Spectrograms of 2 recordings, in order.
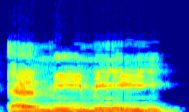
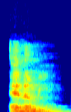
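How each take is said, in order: First: The unstressed vowel is long and full. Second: The unstressed vowel is reduced to schwa. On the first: The speaker calls it wrong. "We don't say enemy. It's too long" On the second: The speaker calls it right. "You schwa"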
